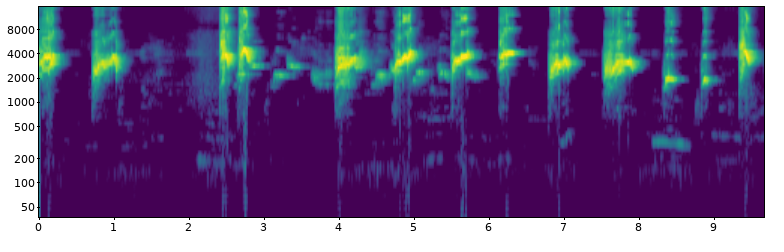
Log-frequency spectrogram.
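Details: Cucak ijo, Greater green leafbird, a kept bahan bird, in gacor song to provoke a rival into replying: after a short pause, a lively string of whistled slurs and chatters, roughly one phrase per second.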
